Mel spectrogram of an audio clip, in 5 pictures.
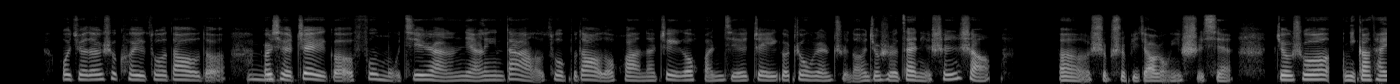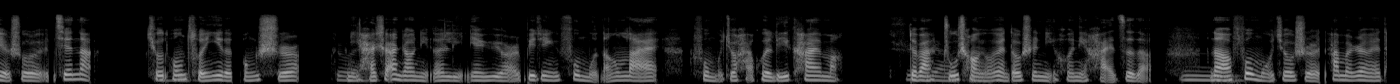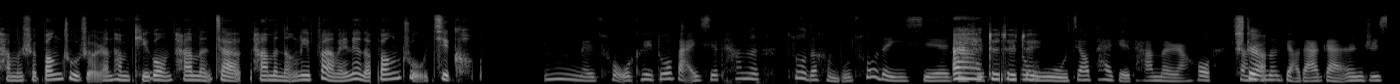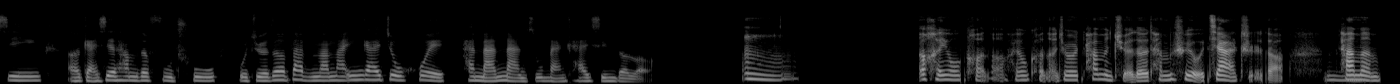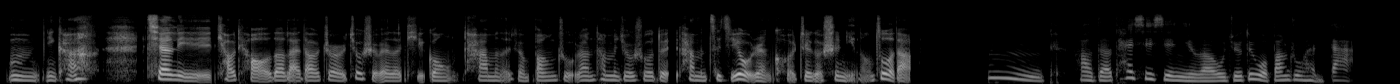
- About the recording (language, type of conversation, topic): Chinese, advice, 当父母反复批评你的养育方式或生活方式时，你该如何应对这种受挫和疲惫的感觉？
- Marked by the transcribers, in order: other background noise; laughing while speaking: "你看"; laugh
